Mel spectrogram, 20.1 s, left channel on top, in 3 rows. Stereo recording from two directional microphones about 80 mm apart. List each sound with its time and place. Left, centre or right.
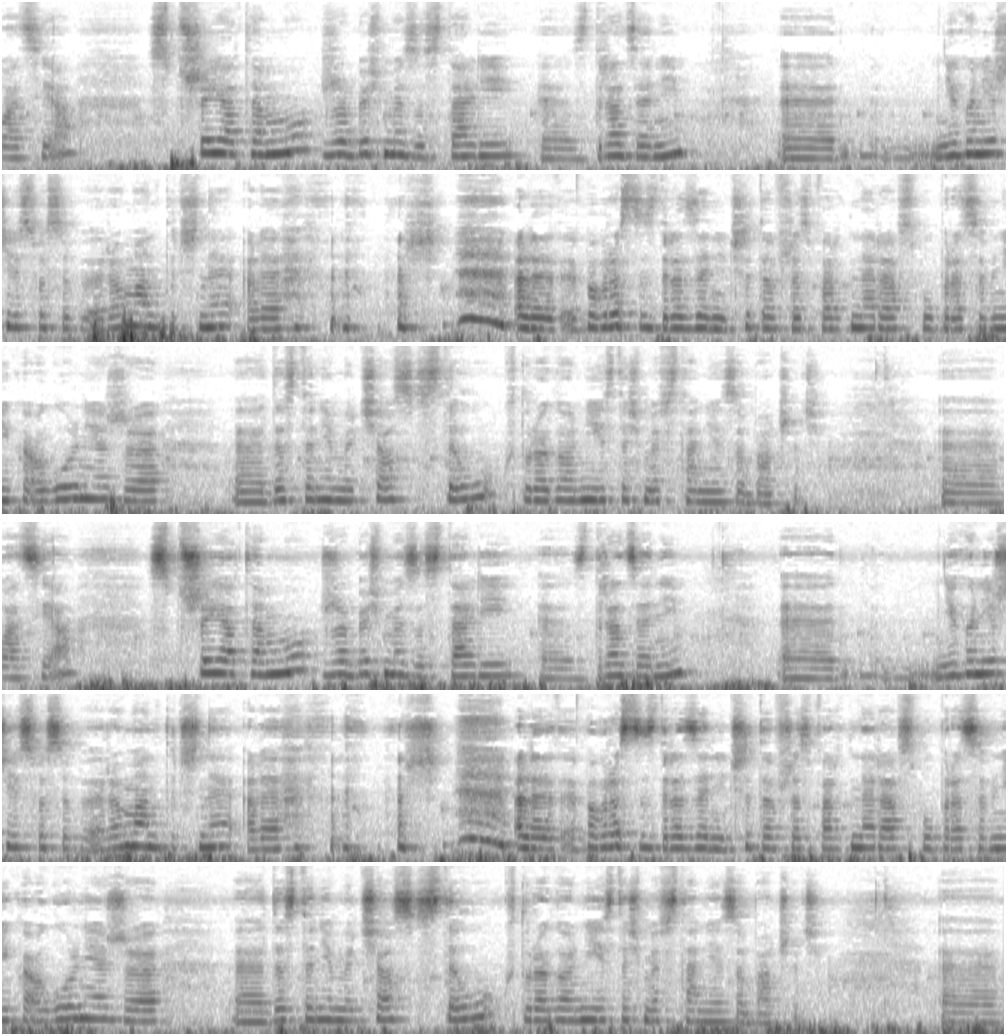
0.0 s a woman's voice: right
19.6 s a woman's voice: right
